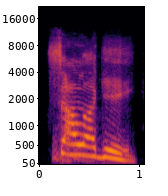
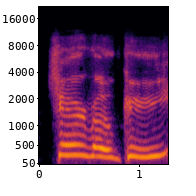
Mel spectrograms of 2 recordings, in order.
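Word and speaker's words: Tsalagi: tribe to be cherokee which is the mispronunciation of the cherokee language salagi it's not cherokee it's i probably don't even say it right but if you're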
